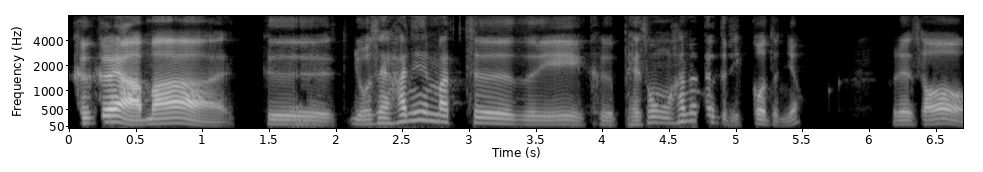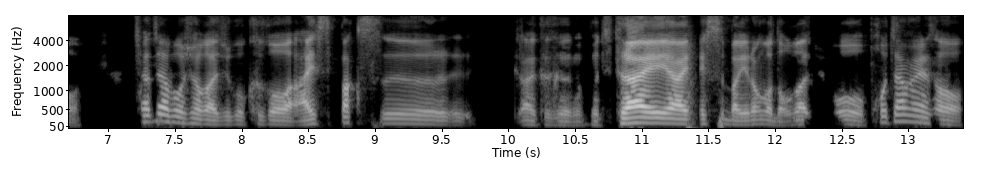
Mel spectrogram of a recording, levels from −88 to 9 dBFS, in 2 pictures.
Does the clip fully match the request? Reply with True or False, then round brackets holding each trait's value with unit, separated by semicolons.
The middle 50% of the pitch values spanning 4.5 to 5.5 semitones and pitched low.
True (5.1 semitones; 120 Hz)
